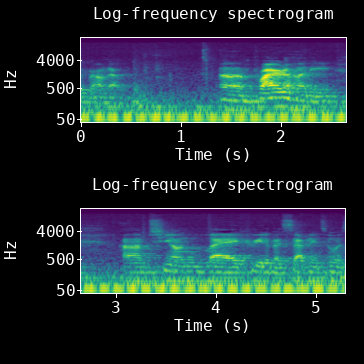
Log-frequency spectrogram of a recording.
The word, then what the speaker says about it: Chiyong: Chiang, am I pronouncing your name correct? Chiang, sorry.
